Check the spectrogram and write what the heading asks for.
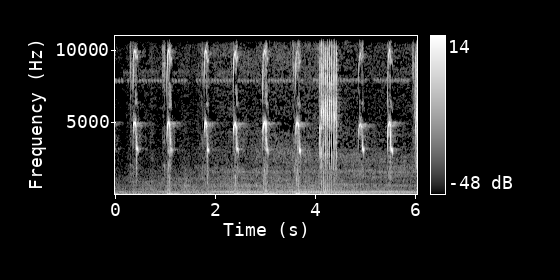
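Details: Javan tesia repeating a sharp, high, downward-slurred chip about every half to three-quarter second, nine notes in all, interrupted once by a short dry rattled burst.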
